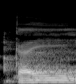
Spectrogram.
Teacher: madlain atau haraf lin dibaca panjang walaupun tidak sepanjang mad tabi'i atau tidak sepanjang mad lain ketika jatuh pada waqaf.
